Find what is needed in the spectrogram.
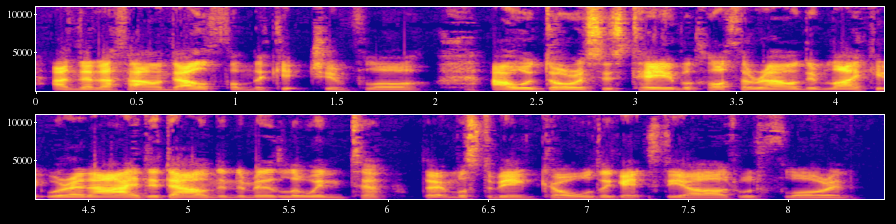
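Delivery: ordinary delivery, nothing marked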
